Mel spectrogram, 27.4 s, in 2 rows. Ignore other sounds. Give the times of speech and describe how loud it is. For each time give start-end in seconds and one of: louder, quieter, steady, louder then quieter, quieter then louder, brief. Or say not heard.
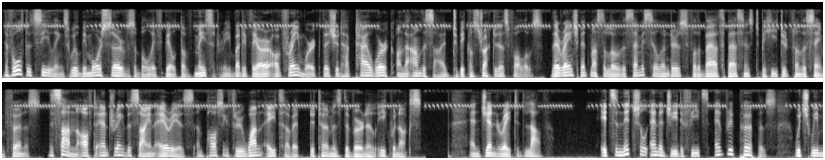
0.0-27.3 steady.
